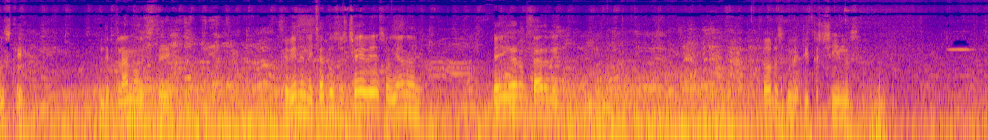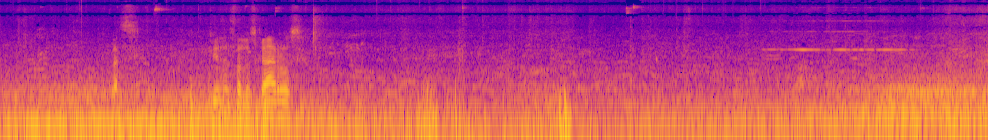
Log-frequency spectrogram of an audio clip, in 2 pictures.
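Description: A crowd of people murmurs in the distance outdoors.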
